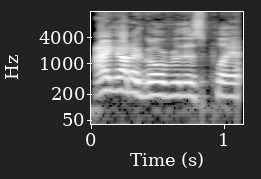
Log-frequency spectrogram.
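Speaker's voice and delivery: fast, loud burst of real annoyance; fired-up outburst. Real, not acted. To viewers before breaking down a play, annoyed and loud. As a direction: blurt it out, fired up. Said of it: "I'm actually pissed".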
